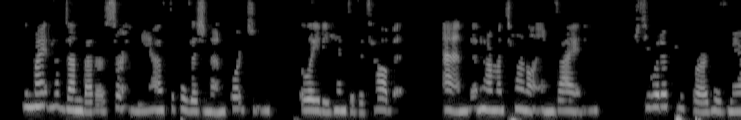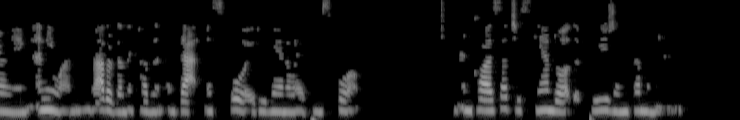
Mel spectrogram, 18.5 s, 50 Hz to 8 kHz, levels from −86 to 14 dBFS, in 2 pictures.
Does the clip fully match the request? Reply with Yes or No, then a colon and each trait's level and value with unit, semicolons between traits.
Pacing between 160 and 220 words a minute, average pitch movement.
No: average, 165 wpm; narrow, 2.3 semitones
